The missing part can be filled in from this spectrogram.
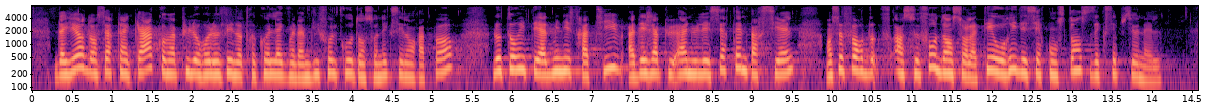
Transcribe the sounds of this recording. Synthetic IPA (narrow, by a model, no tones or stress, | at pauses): d̪ajœʁd̪ɑ̃sɛʁt̪ɛ̃kakɔmapyləʁələvenɔt̪χəkɔlɛɡmad̪amd̪ifɔlkod̪ɑ̃sɔ̃nɛkselɑ̃ʁapɔːʁ | lot̪ɔʁit̪ead̪minist̪χat̪ʰivad̪eʒapyʔanylesɛʁt̪ɛnpaʁsjɛlɑ̃s | ɑ̃səfɔ̃d̪ɑ̃syʁlat̪eɔʁid̪esiʁkɔ̃st̪ɑ̃szɛksɛpsjɔnɛl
